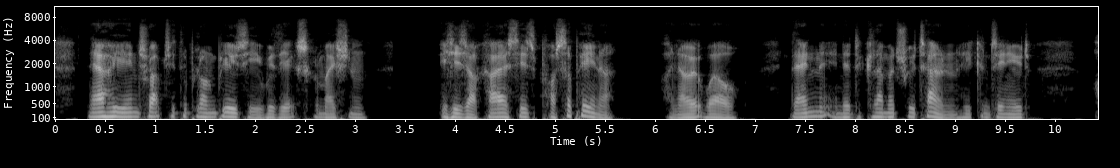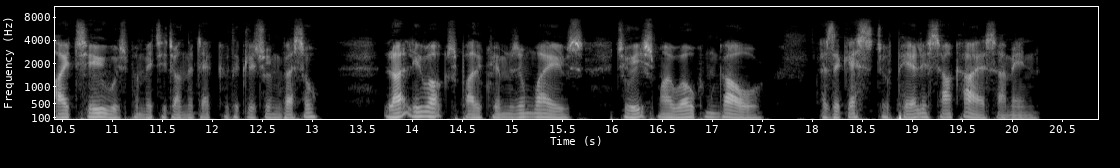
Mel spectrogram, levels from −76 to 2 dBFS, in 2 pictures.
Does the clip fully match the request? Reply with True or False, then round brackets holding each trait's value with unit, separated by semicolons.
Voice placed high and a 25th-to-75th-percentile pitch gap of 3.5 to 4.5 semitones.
False (105 Hz; 3.8 semitones)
